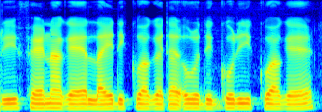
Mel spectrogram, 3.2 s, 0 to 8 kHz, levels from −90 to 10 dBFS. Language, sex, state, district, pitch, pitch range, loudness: Chakma, male, Tripura, Unakoti, 115 Hz, 115-120 Hz, -17 LUFS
